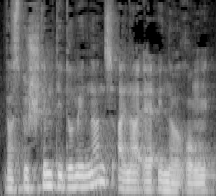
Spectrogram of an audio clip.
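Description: Actor doing a polite educated guy in an audio play, curious and calm, mid pitch, roomy echo. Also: moderate pace, lightly acted. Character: inquisitive, polite male social scientist as test subject. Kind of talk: radio play acting. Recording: echoey room.

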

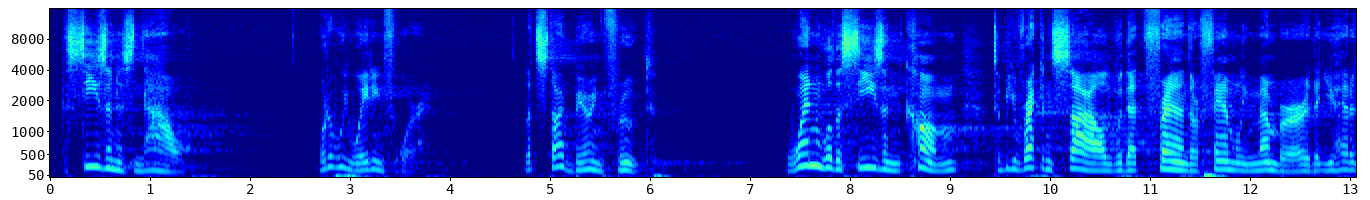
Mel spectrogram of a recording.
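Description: A man in his forties, a priest reading a homily in a measured, deliberate manner at a lectern microphone in a large church. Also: a little high. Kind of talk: scripted homily read from the pulpit. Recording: long church reverb.

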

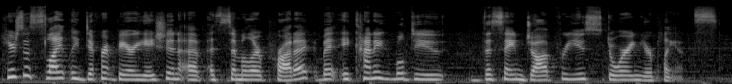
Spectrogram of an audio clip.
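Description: An enthusiastic Texan woman in her thirties with a fairly high voice talks casually to her viewers. She is chatty and folksy, like a friendly vlog host, and music plays along with her. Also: normal speed, few pauses, fairly bright tone. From Texas, United States. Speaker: host of a gardening video channel.

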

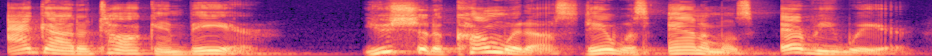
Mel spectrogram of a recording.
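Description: A man playing an excitable, bewildered young boy in a rhyming dramatic story, speaking in a childlike, insistent way. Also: on the high side, normal speed, slightly rough. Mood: eager, questioning. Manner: childlike, insistent, repeated questions. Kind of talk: dramatic spoken-word storytelling in rhyme.

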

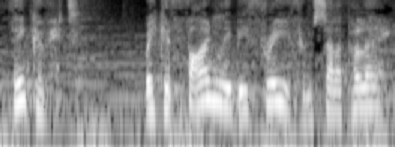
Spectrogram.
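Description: A man's voice: high voice, normal speed, close to an everyday voice. A man acting a proud, idealistic young lord in a game cutscene, speaking formally. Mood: impassioned. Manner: formal, composed, impassioned about his country. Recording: hall reverb, music behind.

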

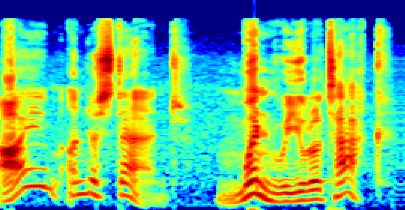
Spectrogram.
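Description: A man doing a calm calculating schemer. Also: on the high side, creaky, breathy edge, pitched above the performer's own voice, full character voice. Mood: measured. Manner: measured, curious.

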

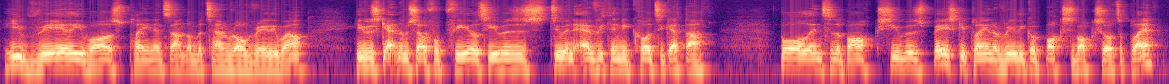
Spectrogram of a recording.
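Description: A man's voice: fairly low pitch, steady tone, brisk, dark tone. A young man hosting a football reaction video, talking in an opinionated, conversational way with the odd sigh, tired after a long day, filmed indoors by a window. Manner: conversational, opinionated, occasional sighs and restarts. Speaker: football channel host. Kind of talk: post-match reaction monologue. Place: indoor room with window onto a marina.

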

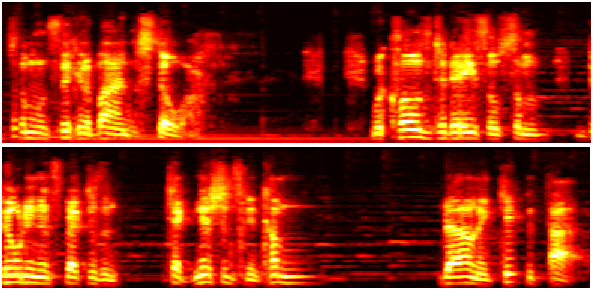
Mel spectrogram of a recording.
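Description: A man's voice: mid-range voice, moderate pace, pauses often, bright, forceful tone, husky, muffled recording, faint music behind. A man acting a blustering, boastful store manager, blunt and emphatic, in a live comedy script read. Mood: stern, alarmed.

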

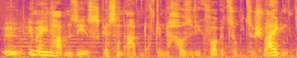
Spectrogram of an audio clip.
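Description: An actor playing a genial, fussy doctor and loyal companion, hesitant and polite, who also narrates an audio drama. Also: male voice, lowish voice, very animated, fast talker.

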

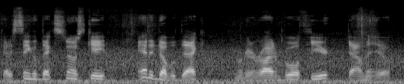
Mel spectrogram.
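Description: A man's voice: fairly low pitch, fast talker. A man giving casual commentary for a vlog, recorded on an action camera out on snowy trails. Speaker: vlogger. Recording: loud outdoor action-camera noise.

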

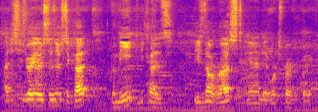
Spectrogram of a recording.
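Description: A man's voice: mid-range voice, a little fast, reverberant, music in the background, low-quality recording. A young man in his twenties chatting casually for a fitness vlog, loose and filler-heavy, recorded on a camera mic in a small home kitchen. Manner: laid-back, filler-heavy talk with many likes and ums. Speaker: fitness vlogger. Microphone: camera mic at arm's length.

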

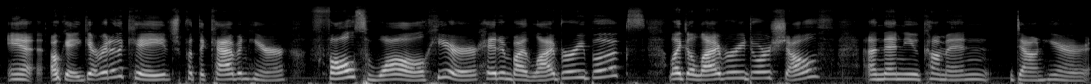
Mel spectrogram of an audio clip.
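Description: A woman's voice: a little high, sharp tone, clear, resonant tone, no room sound. A woman in her thirties from Nova Scotia with a Nova Scotian accent, chatting upbeat with viewers while streaming a game, laughing often. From Nova Scotia, Canada. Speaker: livestreamer. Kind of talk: casual live gameplay chat with viewers. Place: small indoor room.

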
